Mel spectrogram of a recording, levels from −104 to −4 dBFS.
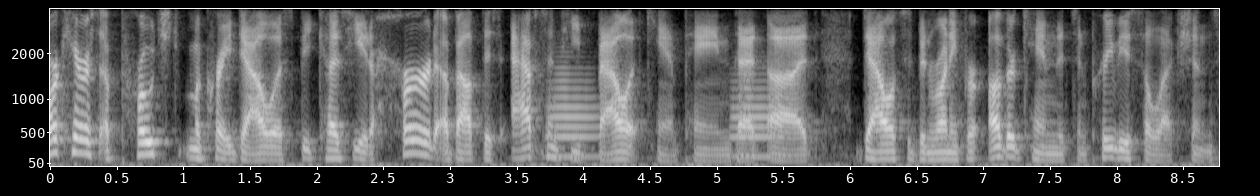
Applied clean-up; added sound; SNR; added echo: none; Brass instrument; 11 dB; none.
